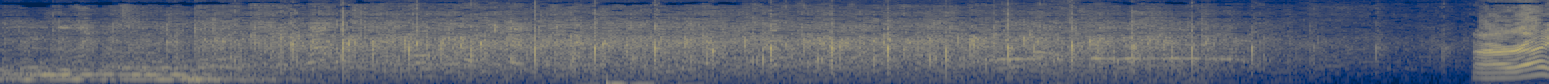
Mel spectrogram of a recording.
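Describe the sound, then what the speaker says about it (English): Sustained crowd applause for seniors at a high school boys basketball game in a gym, a dense even roar of clapping that gradually fades out before a voice begins speaking at the very end. "Could we please give all these seniors a tremendous round of applause?"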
